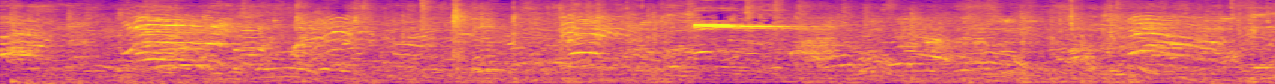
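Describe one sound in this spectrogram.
Children shout and call out excitedly outdoors.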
